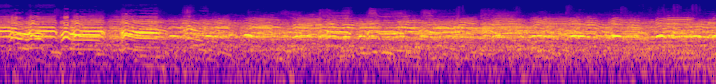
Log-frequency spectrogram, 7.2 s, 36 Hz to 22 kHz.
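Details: Winter gathering of black-tailed gulls on Kabushima, New Year's Day 2015, unusually numerous for the season; a dense chorus of nasal, mewing cries overlaps continuously, with wavering and down-slurred notes from many birds at once.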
